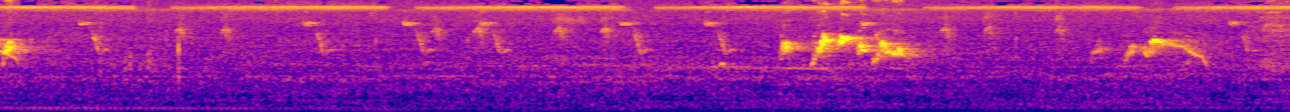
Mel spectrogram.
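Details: Caged red-whiskered bulbul decoy bird from Dong Nai, Vietnam, described as a frequent singer with a harsh voice. A quick burst of tumbling, chattering notes midway, then a brief clipped phrase, against faint background hiss.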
